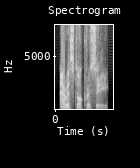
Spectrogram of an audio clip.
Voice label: "Aristocracy", British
